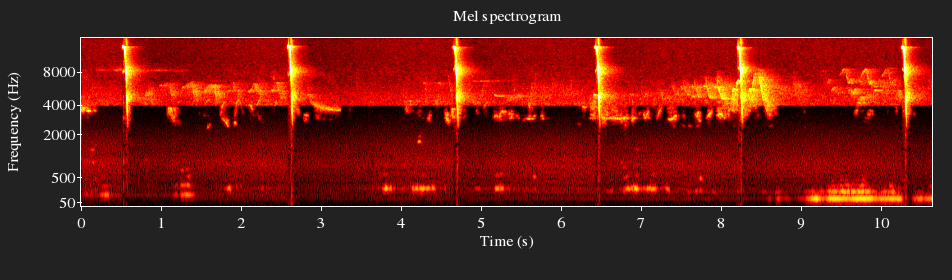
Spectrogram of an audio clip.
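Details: A wild chipmunk gives sharp, high single chips about every two seconds over a steady high hiss; later it stands up and the calls gradually speed up.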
